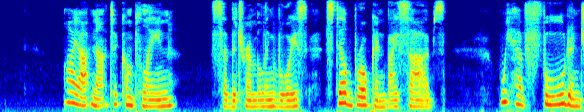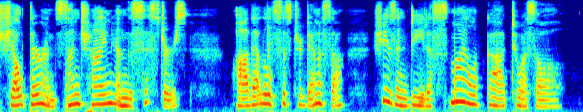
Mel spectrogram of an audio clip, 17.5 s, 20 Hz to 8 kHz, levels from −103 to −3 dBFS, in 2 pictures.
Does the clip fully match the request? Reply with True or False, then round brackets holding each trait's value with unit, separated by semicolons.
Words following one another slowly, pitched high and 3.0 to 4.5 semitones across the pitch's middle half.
False (130 wpm; 210 Hz; 4.9 semitones)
